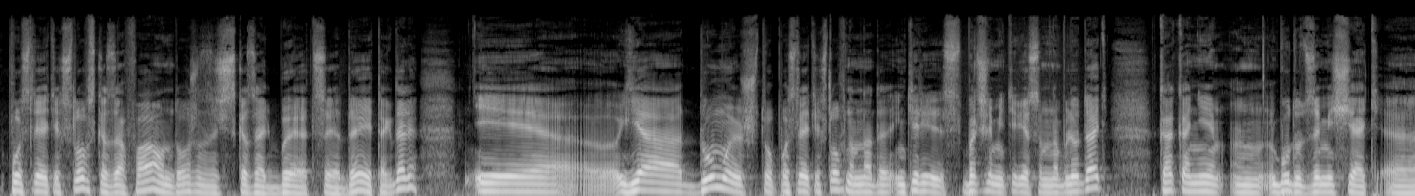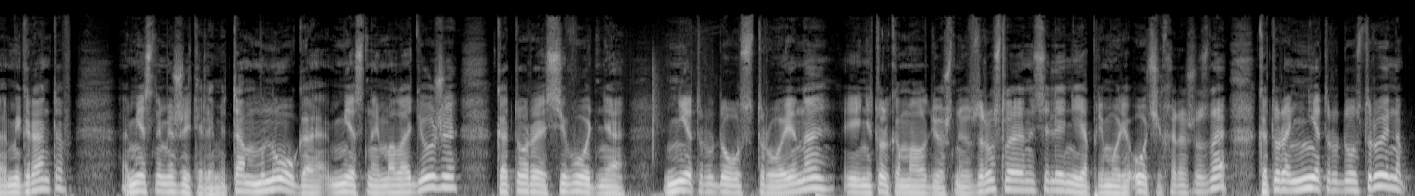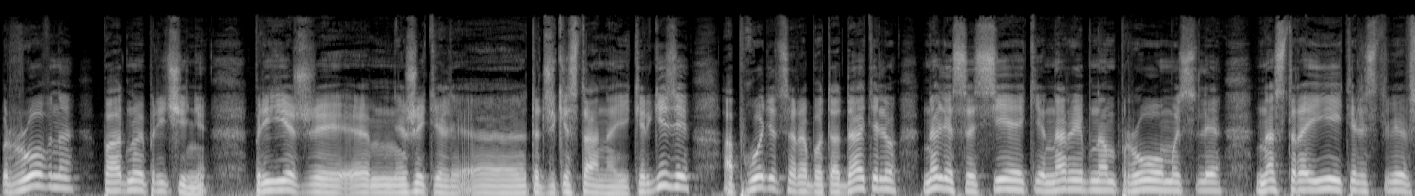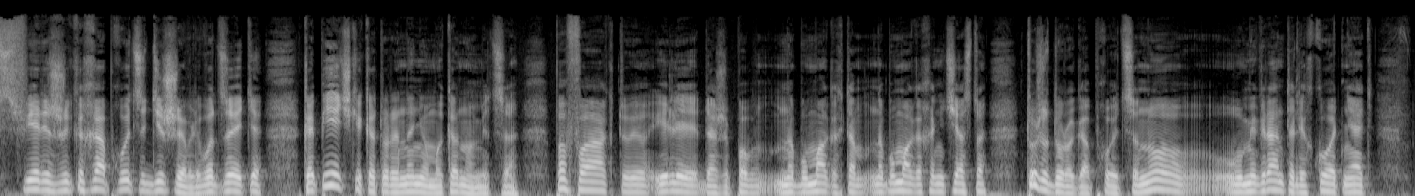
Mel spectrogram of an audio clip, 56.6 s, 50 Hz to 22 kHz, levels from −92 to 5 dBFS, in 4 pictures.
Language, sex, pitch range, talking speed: Russian, male, 110-140 Hz, 120 wpm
